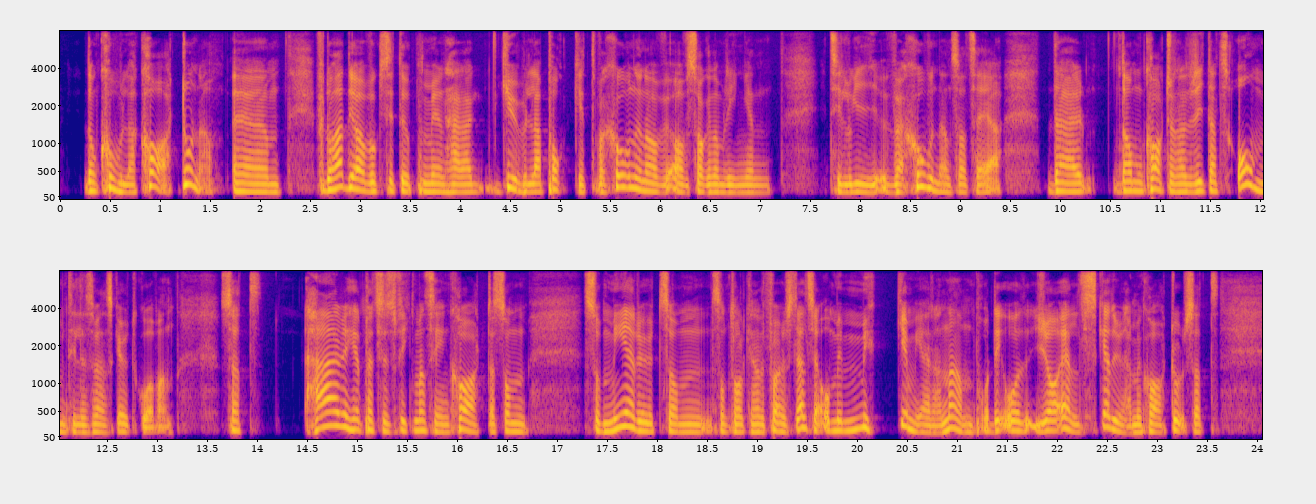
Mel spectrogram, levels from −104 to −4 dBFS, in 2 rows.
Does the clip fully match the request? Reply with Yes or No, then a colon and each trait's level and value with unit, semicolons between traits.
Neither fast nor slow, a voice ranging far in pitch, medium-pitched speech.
No: average, 175 wpm; average, 4.6 semitones; medium, 155 Hz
